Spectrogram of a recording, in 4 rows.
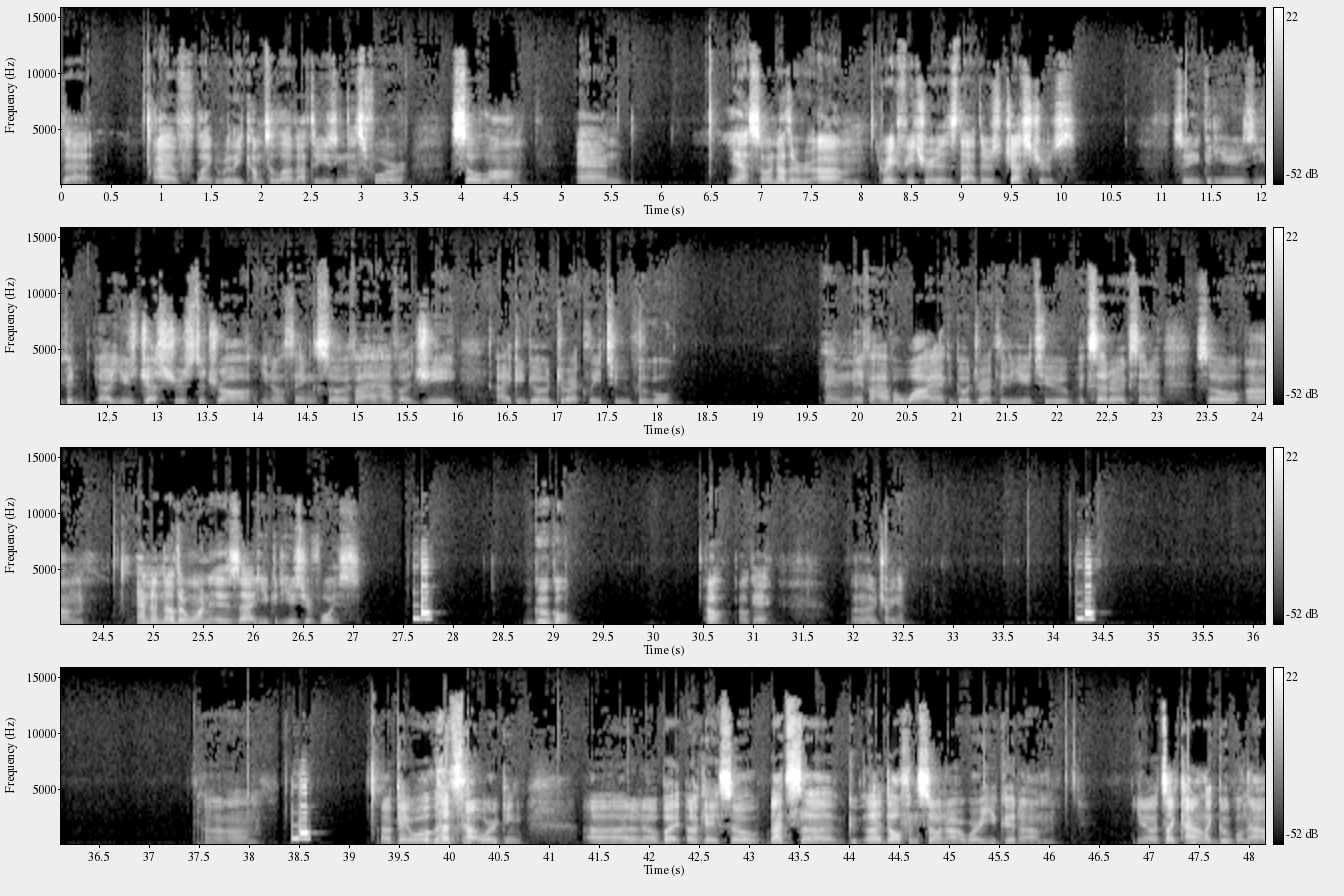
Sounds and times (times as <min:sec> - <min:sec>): Speech: 0:00.0 - 0:05.8, 0:06.5 - 0:10.2, 0:11.1 - 0:18.2, 0:19.6 - 0:27.1, 0:28.7 - 0:29.3, 0:30.5 - 0:31.2, 0:32.0 - 0:32.6, 0:37.4 - 0:38.2, 0:39.2 - 0:40.8, 0:41.4 - 0:46.2, 0:46.8 - 0:48.1.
